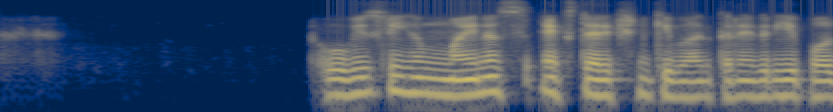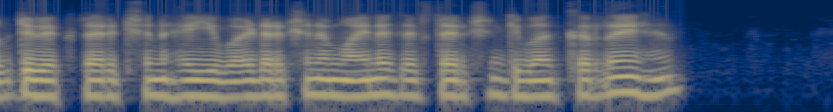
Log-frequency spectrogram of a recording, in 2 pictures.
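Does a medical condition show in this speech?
No.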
